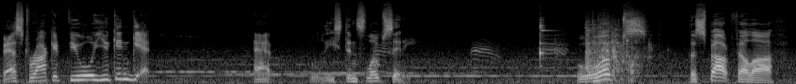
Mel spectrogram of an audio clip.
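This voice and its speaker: An actor playing an earnest, excitable young rocket inventor in an adventure game, with a boyish, easily flustered, eager manner. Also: male voice, on the high side, slow, long pauses, over music. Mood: musing.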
